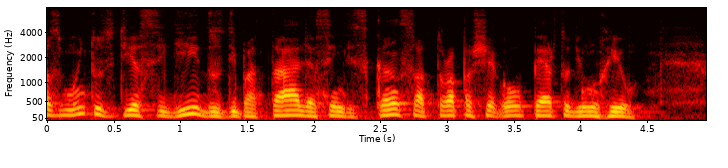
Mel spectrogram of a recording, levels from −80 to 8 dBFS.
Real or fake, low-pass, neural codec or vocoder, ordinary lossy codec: real; none; none; none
